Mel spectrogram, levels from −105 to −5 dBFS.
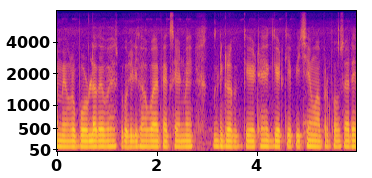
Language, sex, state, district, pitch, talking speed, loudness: Hindi, male, Chandigarh, Chandigarh, 120 Hz, 230 wpm, -17 LUFS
